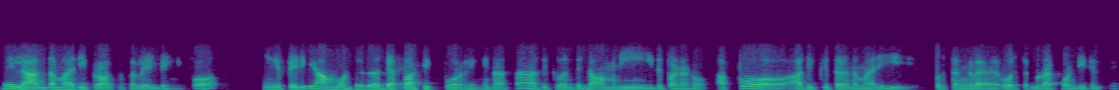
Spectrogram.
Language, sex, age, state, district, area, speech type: Tamil, male, 30-45, Tamil Nadu, Coimbatore, rural, conversation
